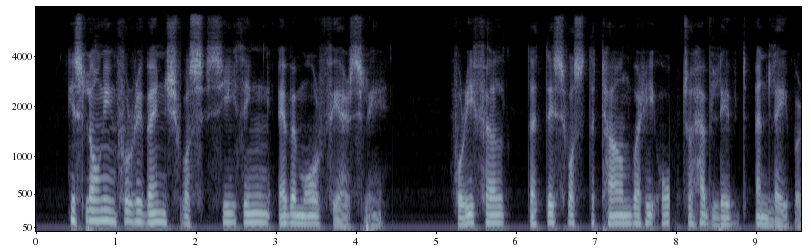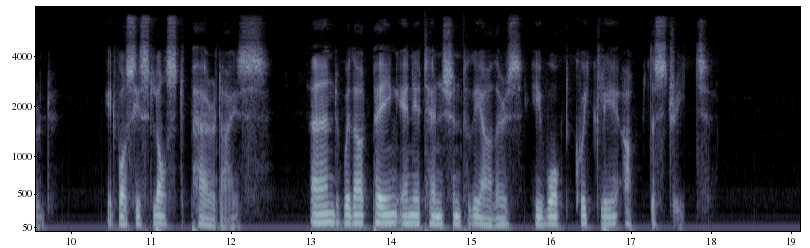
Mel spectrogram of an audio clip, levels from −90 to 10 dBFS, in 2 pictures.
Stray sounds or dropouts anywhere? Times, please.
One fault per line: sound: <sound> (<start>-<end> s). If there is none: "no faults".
sound: dropout (7.9-8.0 s)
